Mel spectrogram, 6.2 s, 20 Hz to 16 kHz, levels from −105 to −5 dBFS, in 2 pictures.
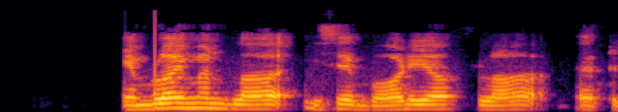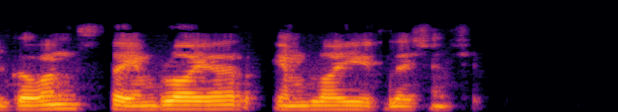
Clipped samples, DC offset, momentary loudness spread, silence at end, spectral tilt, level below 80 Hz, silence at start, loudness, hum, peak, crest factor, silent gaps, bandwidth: under 0.1%; under 0.1%; 10 LU; 0.85 s; -7 dB/octave; -72 dBFS; 0.6 s; -23 LUFS; none; -4 dBFS; 20 dB; none; 10.5 kHz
